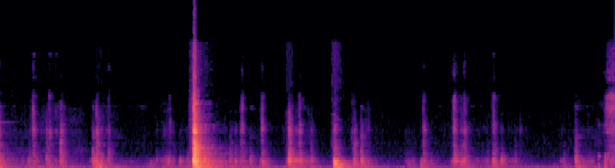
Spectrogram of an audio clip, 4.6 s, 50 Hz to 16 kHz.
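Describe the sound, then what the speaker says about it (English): Top shock absorber bolts on a 2nd Gen Mercury Mountaineer are tightened with a socket and new hardware, giving a series of short metallic clicks and ratcheting bursts, with two sharper clanks, close and unhurried. "we are tightening the top bolts now with the new hardware"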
